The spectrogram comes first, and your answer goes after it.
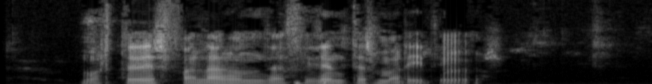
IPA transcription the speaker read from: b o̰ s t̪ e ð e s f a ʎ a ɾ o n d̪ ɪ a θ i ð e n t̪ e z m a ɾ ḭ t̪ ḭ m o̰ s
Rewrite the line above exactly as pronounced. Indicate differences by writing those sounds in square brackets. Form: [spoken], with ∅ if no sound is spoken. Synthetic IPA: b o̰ s t̪ e ð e s f a [l] a ɾ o n d̪ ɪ a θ i ð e n t̪ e z m a ɾ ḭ t̪ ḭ m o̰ s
